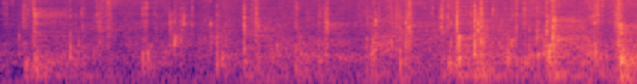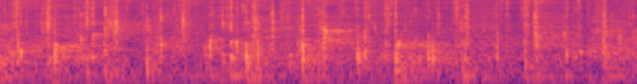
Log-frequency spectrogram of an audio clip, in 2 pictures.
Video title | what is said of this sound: PANES, BOLLOS y DULCES amasados como antiguamente: A MANO Y SIN MÁQUINAS. Recetas con tradición | Il chante déjà, maintenant. Ça sonne déjà.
